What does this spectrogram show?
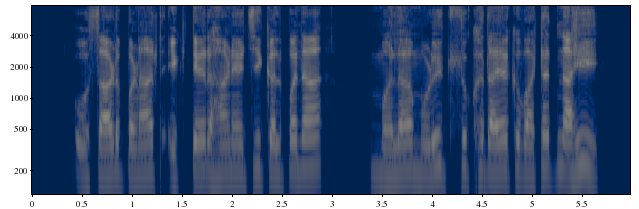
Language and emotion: Marathi, fearful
